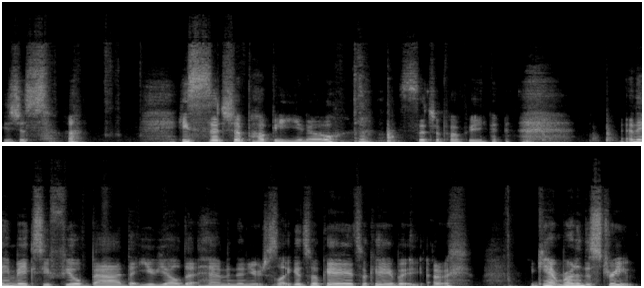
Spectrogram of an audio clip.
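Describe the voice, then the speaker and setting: A woman's voice: sits low, animated, a little slow, pauses often. A young woman hosting a live crafting stream, chatting casually and rambling to her viewers, often correcting herself mid-sentence. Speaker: crafting livestream host.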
